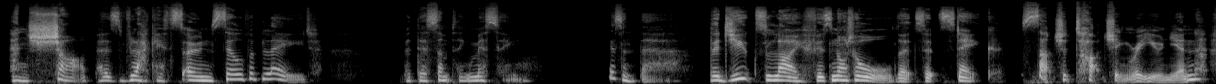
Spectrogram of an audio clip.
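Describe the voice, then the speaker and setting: A woman's voice: medium pitch, no echo, clean studio sound, full character voice. An actress playing a seductive, scheming female devil in a video game, mocking and purring with condescending endearments. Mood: mock sympathy. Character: seductive, scheming, gloating female devil who makes pacts. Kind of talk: theatrical game character dialogue.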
